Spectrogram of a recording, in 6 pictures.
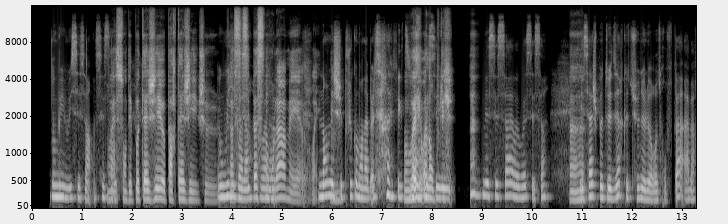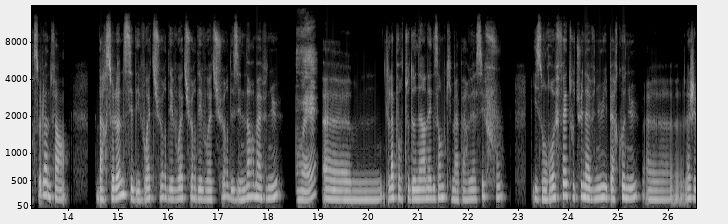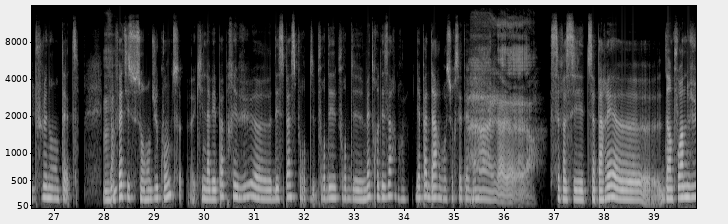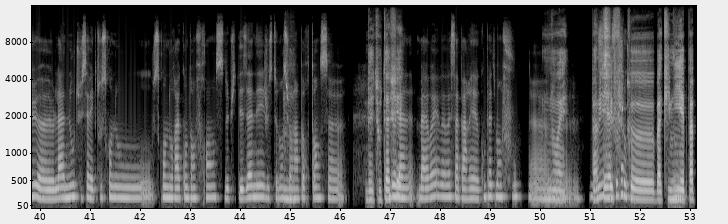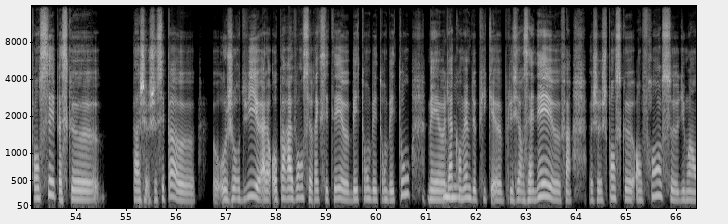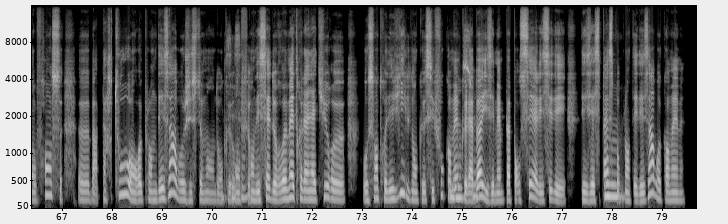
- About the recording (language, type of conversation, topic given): French, podcast, Comment vous rapprochez-vous de la nature en ville ?
- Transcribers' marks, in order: laughing while speaking: "ça"; chuckle; drawn out: "Hem"; drawn out: "heu"; drawn out: "Heu"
